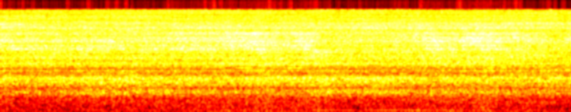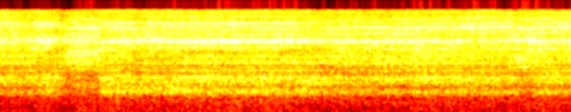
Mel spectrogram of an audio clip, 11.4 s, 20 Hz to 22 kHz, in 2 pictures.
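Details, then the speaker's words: A 40 amp plasma cutter at 15 amps and 40 psi gives a steady hiss of air and arc with no breaks; it cuts slowly and not completely through but keeps the shape; normal plasma cutting. "well i would have laid money on that that wouldn't have cut that but look at that didn't go completely through but it did cut it"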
